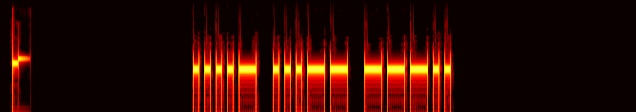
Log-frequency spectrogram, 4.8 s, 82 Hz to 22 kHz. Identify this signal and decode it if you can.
Morse code, heard as a keyed tone, about 28 wpm, 700 Hz. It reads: 438
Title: Common Cut Numbers - 3-Digit 28wpm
